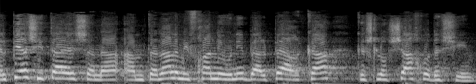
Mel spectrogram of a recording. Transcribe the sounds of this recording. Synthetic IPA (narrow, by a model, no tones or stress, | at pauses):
alpiaʃitajeʃanaʔamtanalemivχanːiunibe̞alpeaʁka | keʃlo̞ʃaχo̞daʃim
